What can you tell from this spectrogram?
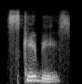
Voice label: "scabies", Indian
